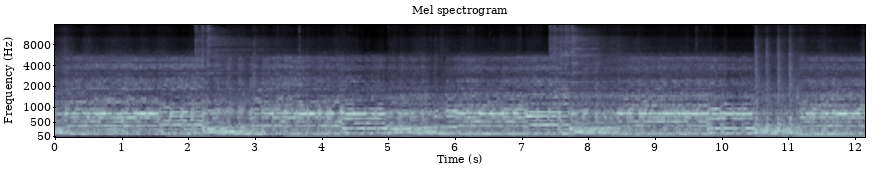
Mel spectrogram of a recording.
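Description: Live band playing a rock song: electric guitar chords that change every second or two, over a drum kit.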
